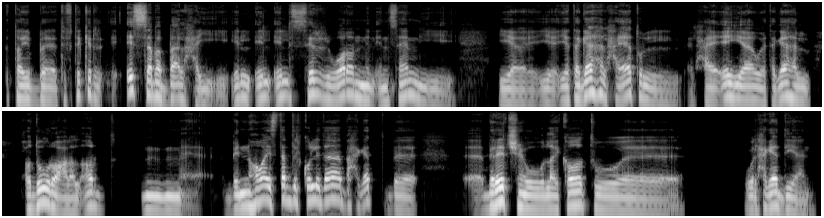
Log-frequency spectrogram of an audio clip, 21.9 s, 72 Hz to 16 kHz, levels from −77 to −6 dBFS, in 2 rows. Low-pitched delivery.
Yes: low, 110 Hz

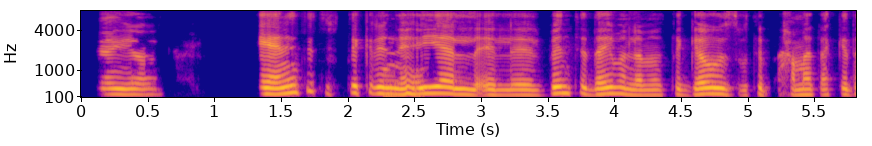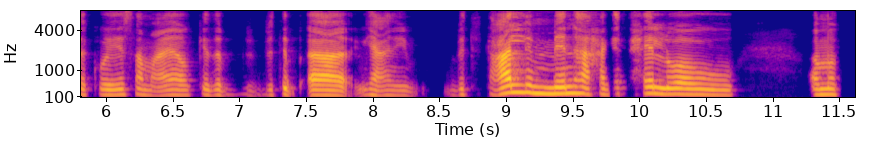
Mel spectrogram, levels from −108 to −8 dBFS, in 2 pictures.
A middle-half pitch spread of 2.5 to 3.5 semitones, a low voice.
No: average, 3.2 semitones; medium, 185 Hz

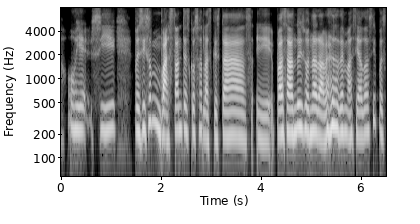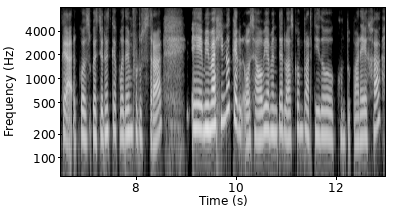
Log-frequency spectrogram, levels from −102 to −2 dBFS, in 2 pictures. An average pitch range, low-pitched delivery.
No: average, 3.1 semitones; high, 205 Hz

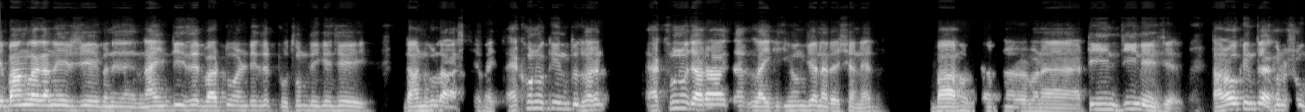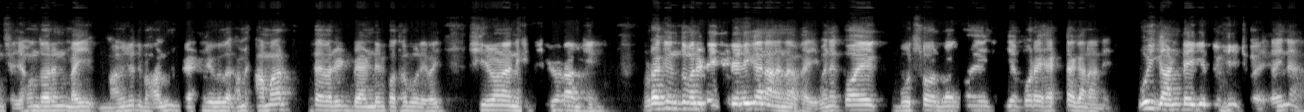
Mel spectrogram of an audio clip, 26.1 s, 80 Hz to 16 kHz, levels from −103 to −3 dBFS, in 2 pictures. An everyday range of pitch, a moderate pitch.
Yes: average, 3.3 semitones; medium, 145 Hz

